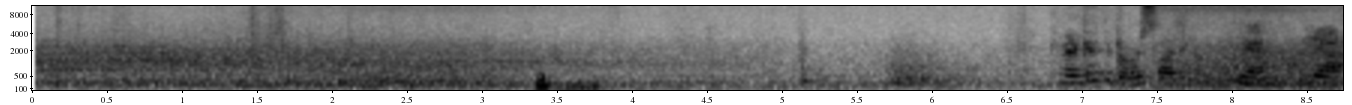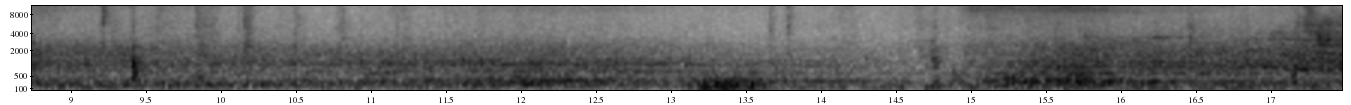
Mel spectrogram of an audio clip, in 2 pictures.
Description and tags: MySounds GWAEtoy Dooropening
field, recording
